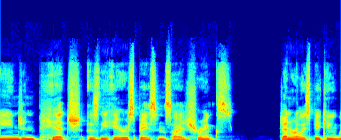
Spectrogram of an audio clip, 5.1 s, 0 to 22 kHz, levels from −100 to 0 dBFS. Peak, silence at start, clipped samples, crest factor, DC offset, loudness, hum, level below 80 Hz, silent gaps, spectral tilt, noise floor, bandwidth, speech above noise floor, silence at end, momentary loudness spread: -6 dBFS; 0 s; under 0.1%; 16 dB; under 0.1%; -22 LUFS; none; -44 dBFS; none; -5 dB/octave; under -90 dBFS; 14 kHz; over 69 dB; 0 s; 6 LU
